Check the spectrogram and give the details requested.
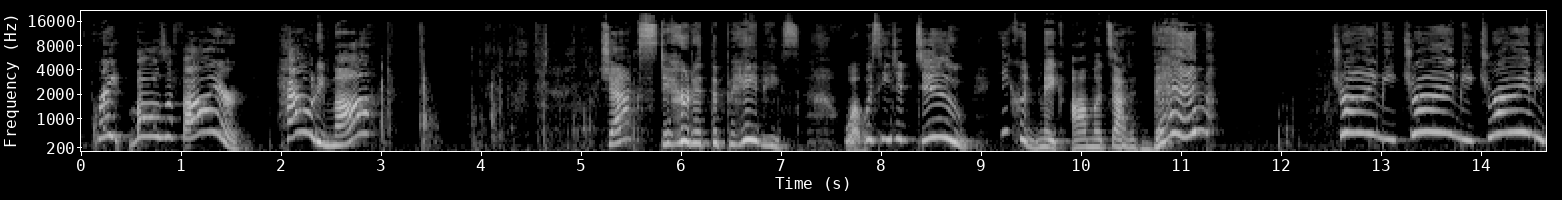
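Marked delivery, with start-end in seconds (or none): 0.1-2.7 put-on very high loud baby voice; baby goose. Baby goose greets Jack, high squeaky voice. 12.5-14.6 put-on very high whiny baby cry; crying baby chick. Soggy chick begs Jack, high whiny cry. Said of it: "cried the soggy baby chick".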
